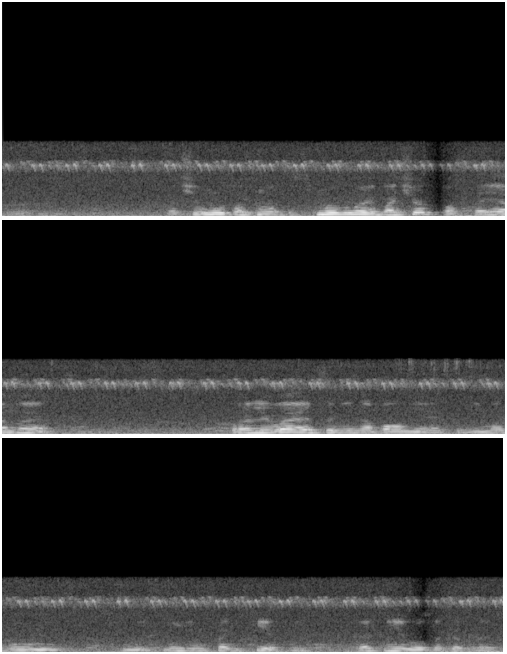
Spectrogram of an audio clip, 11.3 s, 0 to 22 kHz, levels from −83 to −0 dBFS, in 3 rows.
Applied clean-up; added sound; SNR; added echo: none; Insect; 10 dB; reverberation time 0.3 s.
